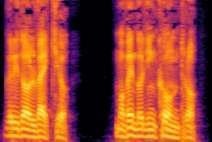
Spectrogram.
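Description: A man narrating a classic short story as a dramatized reading, in an expressive, theatrical manner. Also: sits low, moderate pace, no echo, studio quality.

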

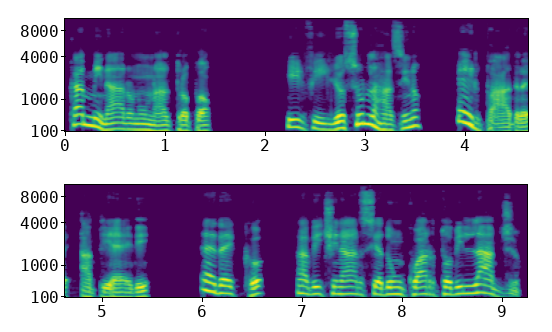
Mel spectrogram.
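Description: Slow, expressive male storyteller. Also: mid-range voice, dry recording, clean studio sound. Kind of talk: scripted fairy-tale narration.

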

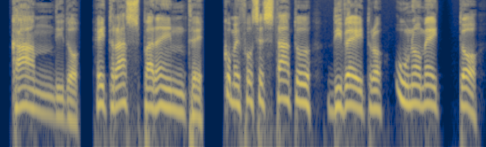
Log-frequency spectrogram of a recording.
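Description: A man reading a fairy tale aloud with a slow, sing-song, dramatic delivery on a close mic. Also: a little high, no room sound. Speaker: storyteller.

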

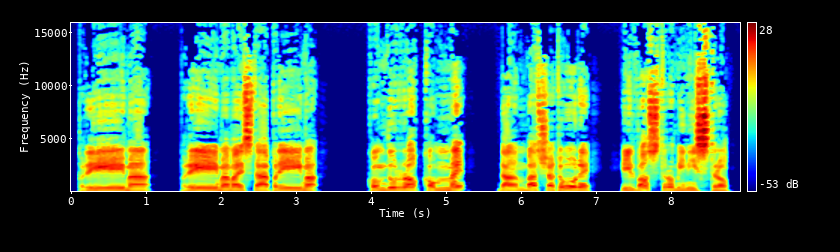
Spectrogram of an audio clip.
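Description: A man's voice: sits high, lively intonation, slow, a bit bright, smooth, no echo, clean studio sound, heavily acted. A man voicing a sly male wizard who haggles insistently over payment.

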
